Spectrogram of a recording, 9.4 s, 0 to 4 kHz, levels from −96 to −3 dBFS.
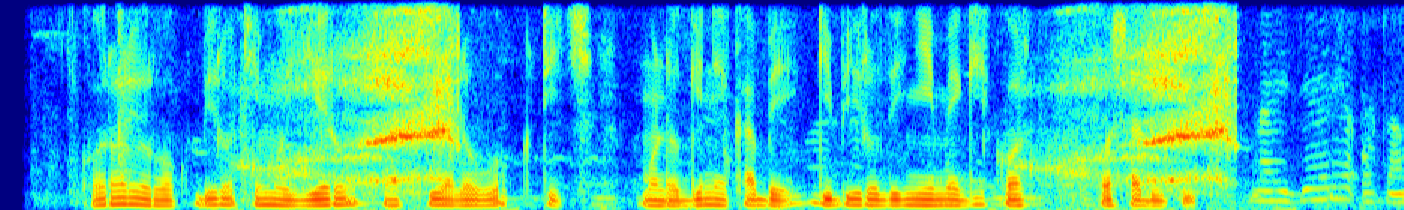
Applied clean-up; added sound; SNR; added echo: none; Cutlery, silverware; 2 dB; none.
